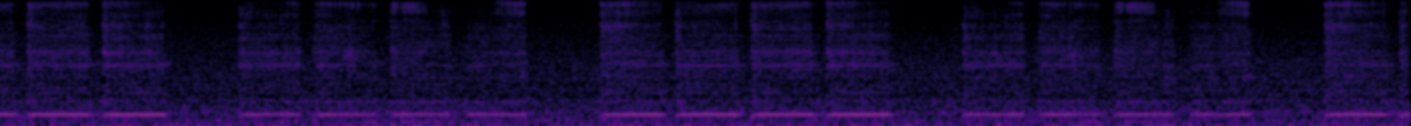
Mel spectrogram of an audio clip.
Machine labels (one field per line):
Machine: slide rail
